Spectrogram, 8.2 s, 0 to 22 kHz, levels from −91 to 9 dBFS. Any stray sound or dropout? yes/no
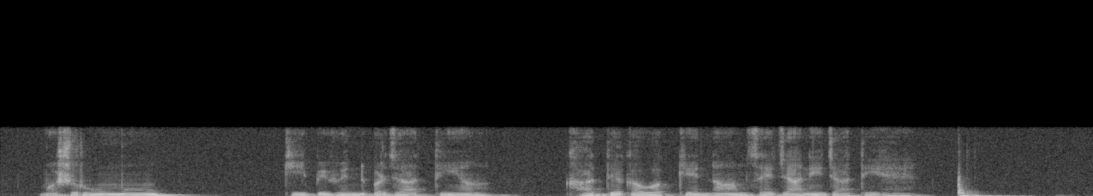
yes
